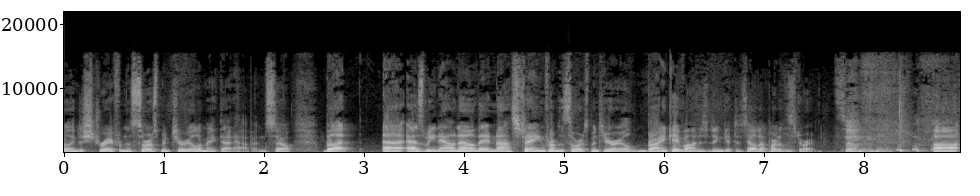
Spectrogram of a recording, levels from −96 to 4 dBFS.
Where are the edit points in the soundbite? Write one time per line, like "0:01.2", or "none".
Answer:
none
